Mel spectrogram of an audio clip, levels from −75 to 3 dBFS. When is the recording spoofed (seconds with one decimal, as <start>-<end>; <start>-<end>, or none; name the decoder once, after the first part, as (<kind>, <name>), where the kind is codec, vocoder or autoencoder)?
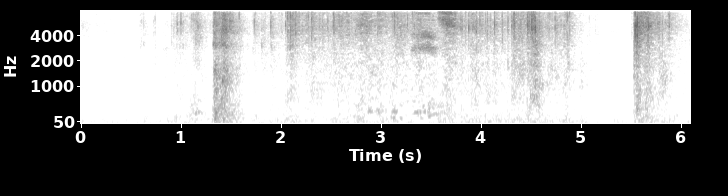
1.0-1.9 (vocoder, BigVGAN v2); 2.4-5.0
